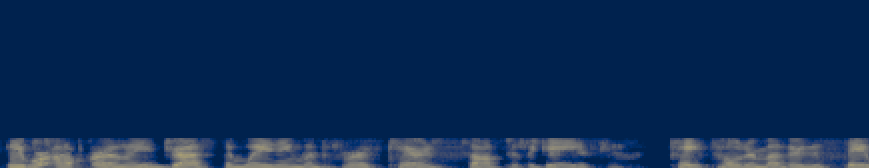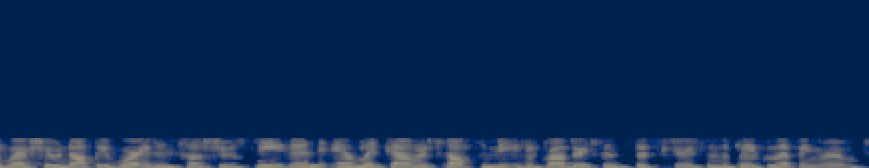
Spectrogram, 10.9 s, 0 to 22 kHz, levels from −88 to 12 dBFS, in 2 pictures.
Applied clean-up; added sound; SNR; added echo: neural mask model Resemble Enhance denoiser.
